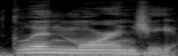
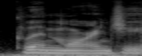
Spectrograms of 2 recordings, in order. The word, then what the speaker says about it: Glenmorangie: Let's start with Glenmorangie. So first, pronunciation. I always focus on the fact that it kind of rhymes with orangey, and also the more in the middle part. So it's Glenmorangie.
